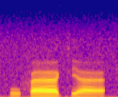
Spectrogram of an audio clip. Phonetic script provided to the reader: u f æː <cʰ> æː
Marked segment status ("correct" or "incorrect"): incorrect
